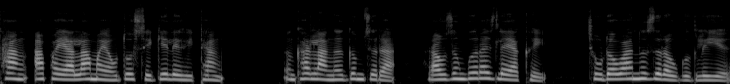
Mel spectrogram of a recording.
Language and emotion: Bodo, neutral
